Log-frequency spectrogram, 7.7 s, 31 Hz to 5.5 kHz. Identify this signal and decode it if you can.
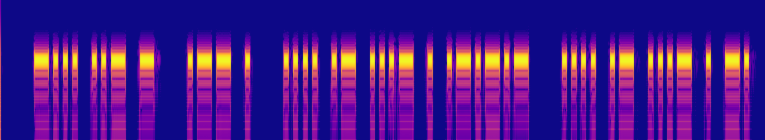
Morse code, heard as a keyed tone, about 25 wpm, 600 Hz. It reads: BUT WE HAVE. HAVEN
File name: the old man and the sea part 1 25wpm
